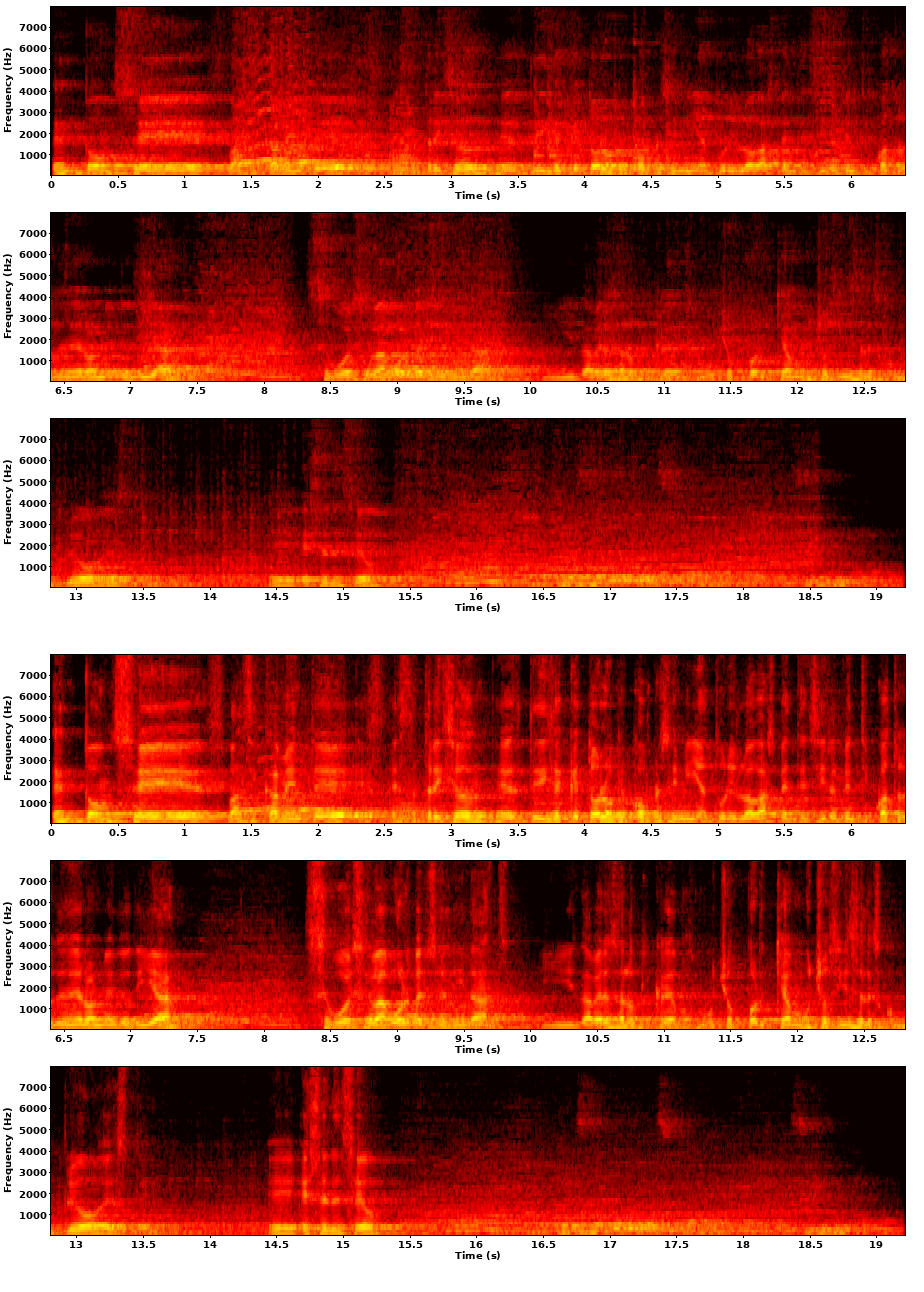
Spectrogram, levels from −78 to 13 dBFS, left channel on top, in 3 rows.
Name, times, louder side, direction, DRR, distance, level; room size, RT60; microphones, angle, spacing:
voice 1, 0.0-7.4 8.3-9.7 10.1-13.6 14.4-15.3, right 3 dB, 55° right, 7 dB, 0.6 m, -20 dB
sound 1, 1.3-4.9 5.7-8.4 8.7-9.9 10.3-12.1 12.3-14.7 15.2-18.6, left 2 dB, 35° left, 0.6 m, -31 dB
voice 2, 16.3-19.0, right 1 dB, 15° right, -9 dB, 1.2 m, -27 dB
8.4 x 7.4 x 5.0 m, 2.2 s
head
